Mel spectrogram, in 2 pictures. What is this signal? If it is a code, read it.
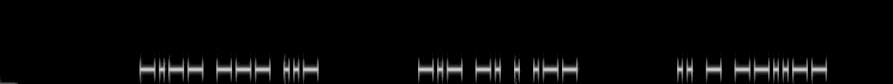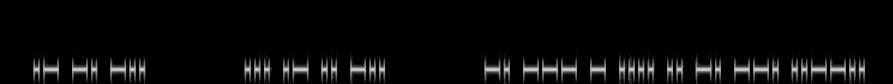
Morse code, heard as a keyed tone, about 25 wpm, 700 Hz. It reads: YOU KNEW IT, AND SAID NOTHING?
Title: 3x Word-Spacing - Sentences from Top 500 Words - 25wpm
